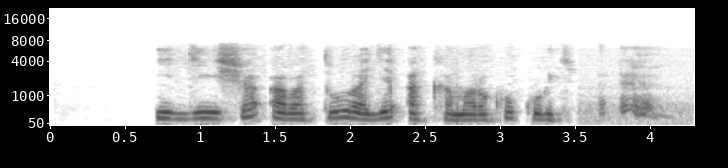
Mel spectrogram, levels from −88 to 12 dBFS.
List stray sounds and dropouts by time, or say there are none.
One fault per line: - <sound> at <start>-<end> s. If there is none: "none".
- throat clearing at 3.6-4.2 s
